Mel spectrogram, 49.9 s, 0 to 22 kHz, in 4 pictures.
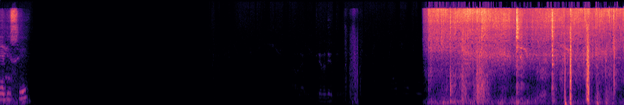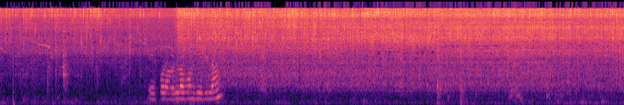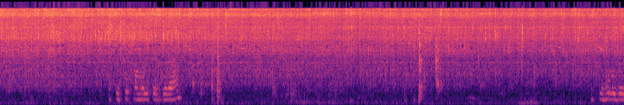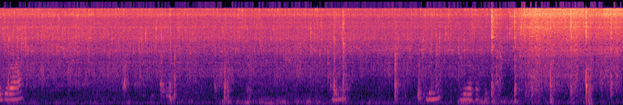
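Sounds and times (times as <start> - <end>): oil sizzling in a pan: 8.5 - 49.9.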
